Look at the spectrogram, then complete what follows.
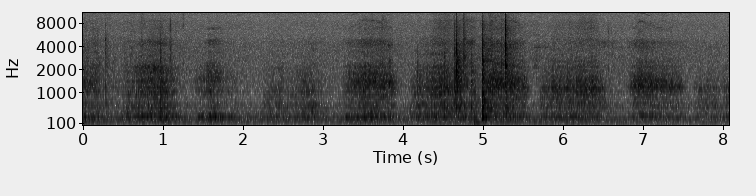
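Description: Faint breathing of a person close to the microphone, a breath about every second, with three small sharp clicks near the middle from multimeter probe leads being handled.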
